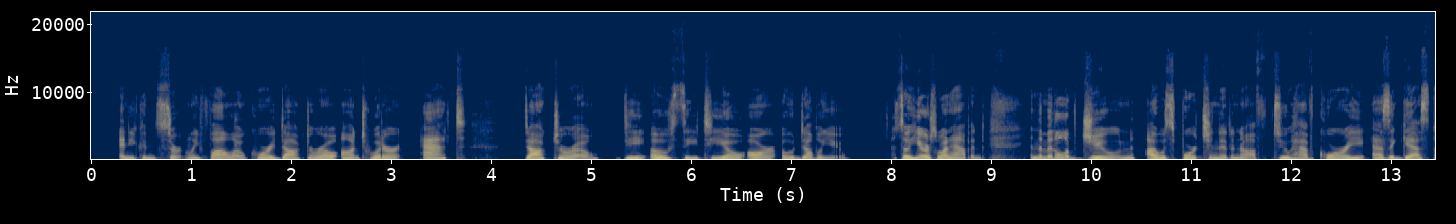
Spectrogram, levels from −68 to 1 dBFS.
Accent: American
